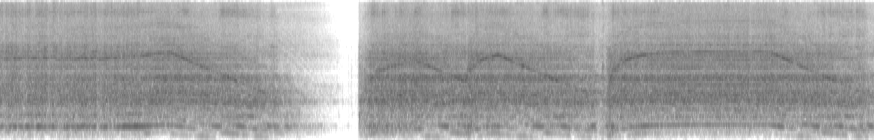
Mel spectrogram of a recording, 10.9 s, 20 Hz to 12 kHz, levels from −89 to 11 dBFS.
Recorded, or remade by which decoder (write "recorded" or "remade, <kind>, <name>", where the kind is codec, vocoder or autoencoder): recorded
